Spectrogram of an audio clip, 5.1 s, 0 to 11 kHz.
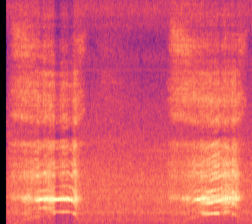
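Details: Man snoring at 4:58 AM; two long, high-pitched, squealing snores separated by a pause, an unusual whistling, whining snoring sound.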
